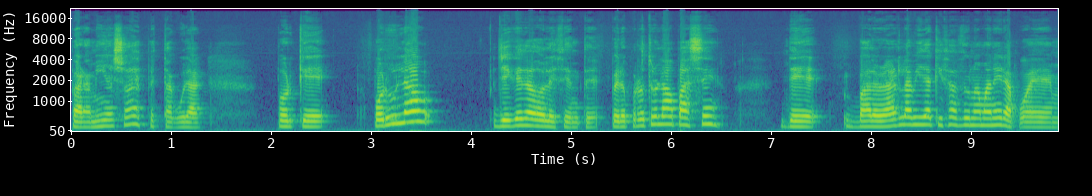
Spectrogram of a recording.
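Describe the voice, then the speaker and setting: A woman speaks at a medium pitch with ordinary pitch variation. She leaves long, frequent pauses. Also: moderate pace. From Spain, Granada and Murcia. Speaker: podcast host and dress designer. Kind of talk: personal storytelling podcast. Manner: casual, with fillers and repetitions.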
